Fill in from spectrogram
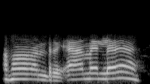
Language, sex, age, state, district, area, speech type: Kannada, female, 45-60, Karnataka, Dharwad, rural, conversation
